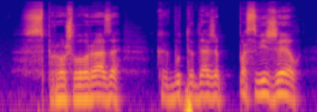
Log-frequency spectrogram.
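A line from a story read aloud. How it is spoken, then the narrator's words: Horrified mutter. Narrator (Russian): с нескрываемым ужасом пробормотал Вильямс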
